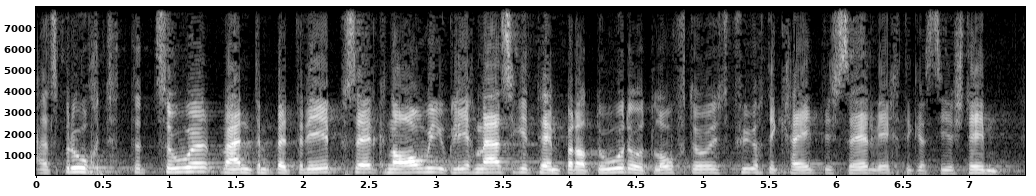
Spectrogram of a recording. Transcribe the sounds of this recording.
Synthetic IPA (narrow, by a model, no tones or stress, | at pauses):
əspɾuːχtd̥ət͡suːəvɛndəmbɛtɾiːbseːɾknɑwiʊɡ̥liːχmæːsɪɡitʰɛmpəɾɑtuːɾəʊtlʊftfyːχtɪkʰχɛɪtɪʃseːɾvɪχtɪɡəsd̥iːʃtɪmt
